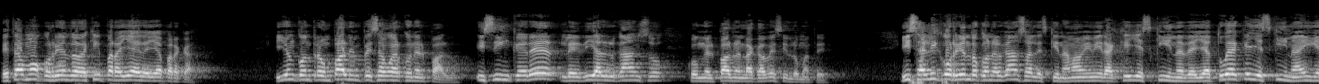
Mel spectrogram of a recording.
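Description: Guilty little boy blurting out a confession, rushed and pleading, slightly raised voice, as a male preacher puts him on, sermon story. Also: high-pitched, natural voice.

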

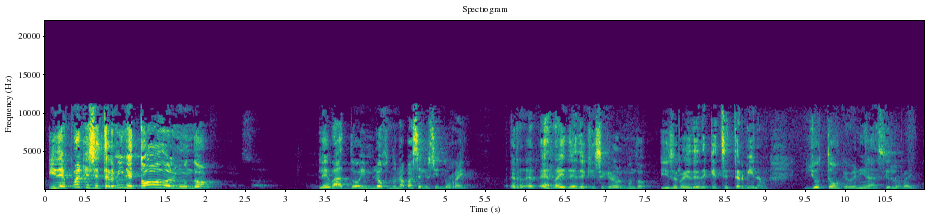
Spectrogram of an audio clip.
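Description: A man teaching a religious class, talking in an animated way and asking rhetorical questions. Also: sits high, normal speed. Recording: roomy echo.

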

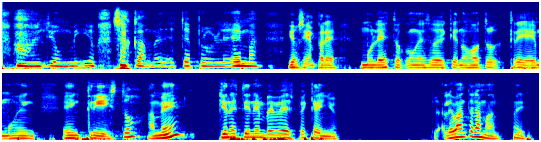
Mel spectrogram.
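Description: A middle-aged man with a Salvadoran Spanish accent preaching a sermon in a church, joking and swinging from loud exhortation to quiet storytelling. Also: sits high, lo-fi sound. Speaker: pastor.

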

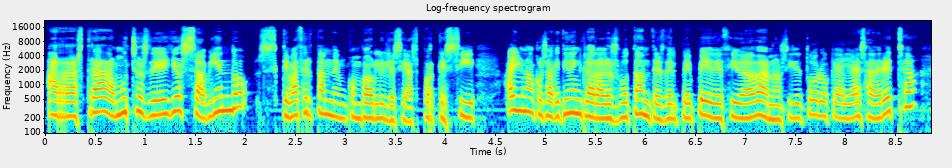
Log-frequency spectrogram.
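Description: A woman's voice: on the high side, fast, no echo. A woman giving assertive, opinionated commentary on a talk show. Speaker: political commentator.

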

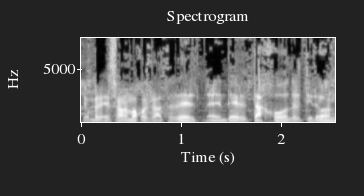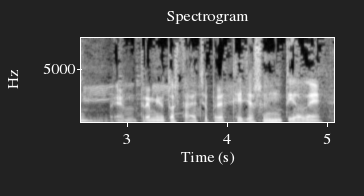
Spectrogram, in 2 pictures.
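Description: Low-voiced laid-back joking man. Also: fast talker, a little mellow. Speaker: co-host. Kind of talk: casual comedic banter.

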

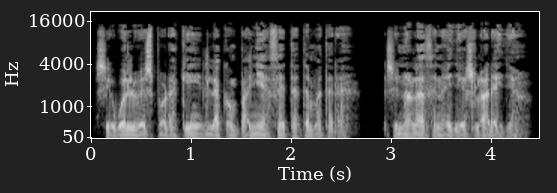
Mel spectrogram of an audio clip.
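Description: A man playing a cold, ruthless male federal agent who speaks slowly and menacingly. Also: very deep voice, creaky, pushed and bright, slightly rough, no room sound, studio quality, heavily acted. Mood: curt, hard. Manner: slow, menacing and clipped.

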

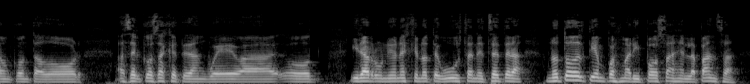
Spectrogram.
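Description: A man with a Mexican accent chats casually, full of street slang. He tells jokes by acting out the people in them, with an easy storyteller's manner. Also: mid-range voice. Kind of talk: casual conversation, telling a joke.

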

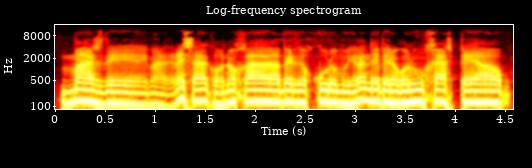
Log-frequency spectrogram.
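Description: A man's voice: medium pitch, little pitch movement, measured pace, smooth, no room sound. A man co-hosting a casual podcast chat, joking and swearing freely while reading out fun facts. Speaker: podcast co-host.

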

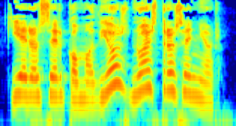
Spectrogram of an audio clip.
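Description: A woman's voice: a little high, lively intonation, measured pace, no echo, studio quality. Woman voicing a greedy, furious fisherman's wife. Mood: demanding. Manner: demanding, shouting commands.

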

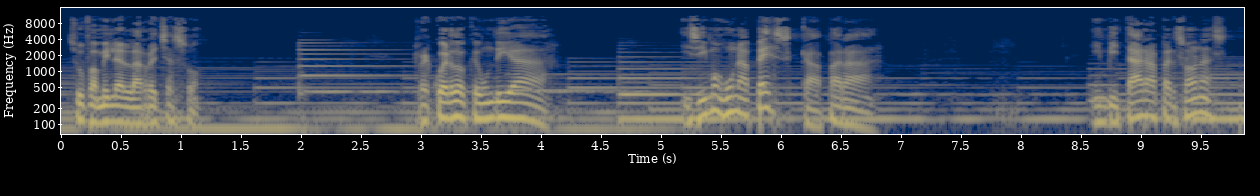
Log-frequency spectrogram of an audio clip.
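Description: A man preaching a sermon as a pastor, impassioned, with soaring pitch and drawn-out words. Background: music.

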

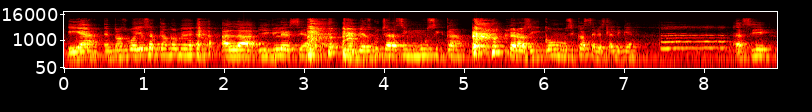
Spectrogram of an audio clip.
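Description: A young man with a Mexican Spanish accent telling a story among friends in a casual, animated way, swearing freely and acting out sounds. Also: sits high, normal speed, distant mic. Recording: echoey room, faint noise.

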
